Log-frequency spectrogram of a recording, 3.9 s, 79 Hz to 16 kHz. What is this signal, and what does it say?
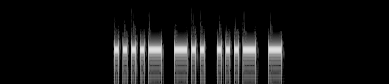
Morse code, heard as a keyed tone, about 28 wpm, 700 Hz. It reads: 4DVT
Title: Four Challenging Letter-Number Combinations 28wpm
